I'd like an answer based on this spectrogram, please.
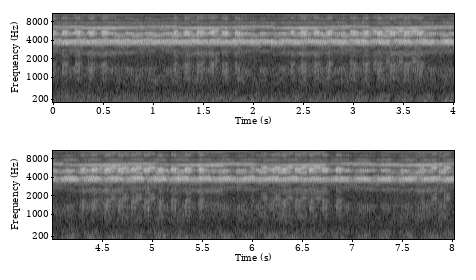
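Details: Many autumn insects sing towards dawn in a Japanese garden: steady high shrill trilling bands with fast pulsed chirping layered beneath, a dense continuous chorus of several callers without pause.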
